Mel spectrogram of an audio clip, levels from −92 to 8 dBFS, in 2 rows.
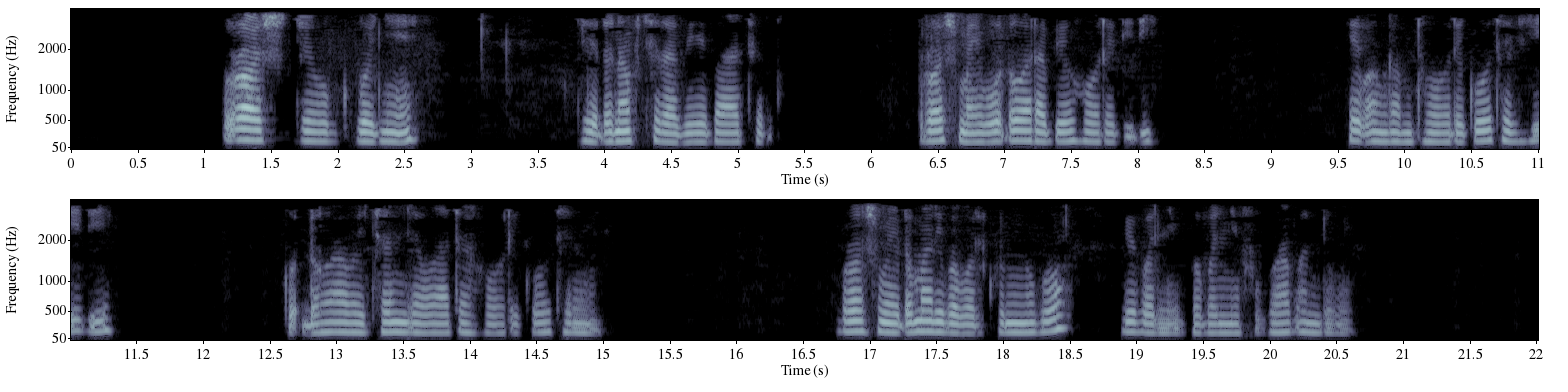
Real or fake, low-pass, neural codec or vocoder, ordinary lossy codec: real; 3.6 kHz; none; MP3, 24 kbps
